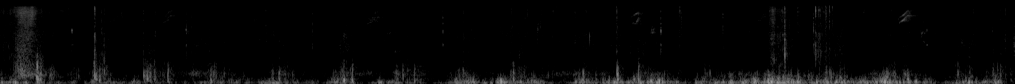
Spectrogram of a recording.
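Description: Footsteps on a dry, cracked earthen path: irregular soft thuds and scuffs with low rumble.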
